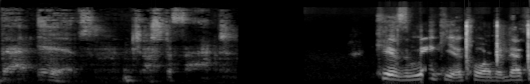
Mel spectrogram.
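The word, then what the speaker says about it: Kizzmekia Corbett: africanamerican woman and that is just a fact K mikia Corin that's how you say her name and she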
